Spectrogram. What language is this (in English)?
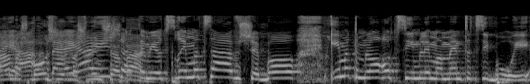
Hebrew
